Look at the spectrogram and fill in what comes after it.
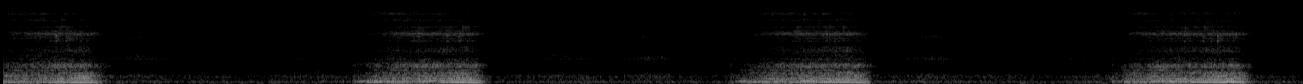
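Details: Adult husband snoring hard during sleep: loud, rough snores on each breath in, about 16 a minute, with quiet breathing out between them.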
